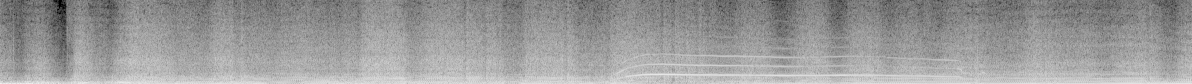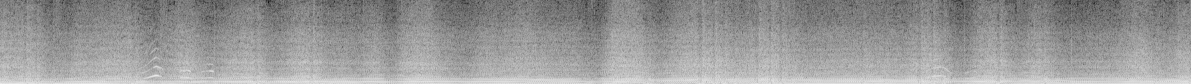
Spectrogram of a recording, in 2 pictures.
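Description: A worn-out, barely running car revs its engine inside a garage and then limps out, with a steady loud engine drone, a rising whine midway and rough harmonic rumble throughout, no talk.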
